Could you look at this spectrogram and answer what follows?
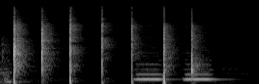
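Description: Children in a second-grade classroom clap hands together in a slow, even series of about seven sharp claps, some of them overlapped by a brief sustained tone, with no talk.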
